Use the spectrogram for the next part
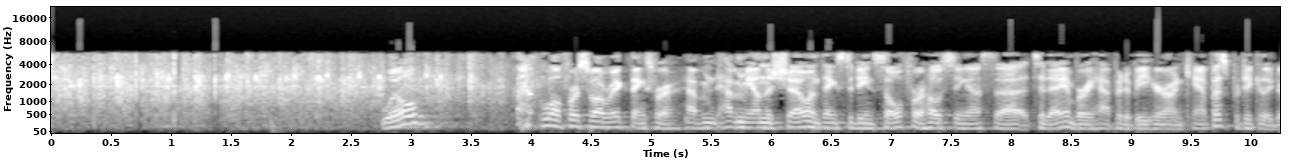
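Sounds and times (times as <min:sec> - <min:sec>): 
crowd applauding: 0:00.0 - 0:04.8
speech: 0:02.8 - 0:03.3, 0:03.9 - 0:10.2.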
